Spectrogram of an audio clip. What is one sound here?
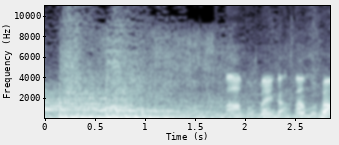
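A heavy gun fires with a deep, rumbling boom.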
